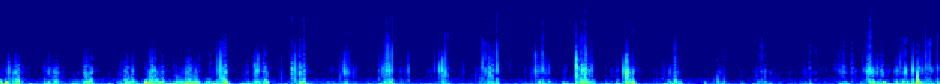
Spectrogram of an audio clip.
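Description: Long nails scratch and tap the spikes of a grey rubber spiky massage ball held in both hands. The result is a quick, uneven patter of short, dry taps with brief scratchy swipes, mostly low and soft with thin bright clicks on top.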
